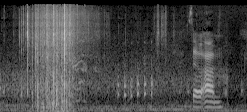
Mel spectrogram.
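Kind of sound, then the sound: animal, backyard chickens clucking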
